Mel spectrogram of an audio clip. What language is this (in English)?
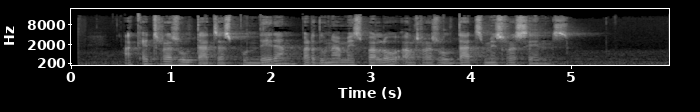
Catalan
